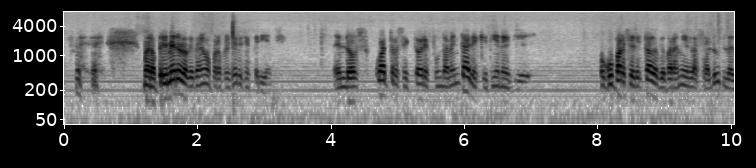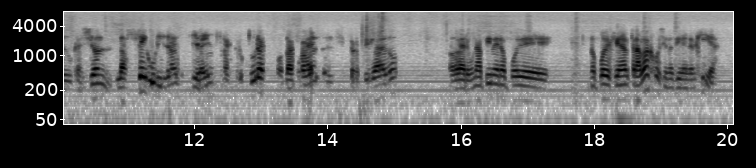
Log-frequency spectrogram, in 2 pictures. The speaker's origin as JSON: {"language": "Spanish", "country": "Argentina", "said": "nosotros, como argentinos"}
